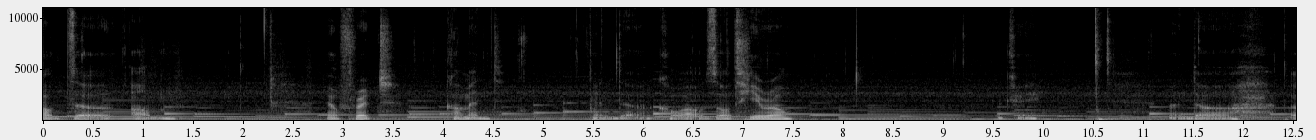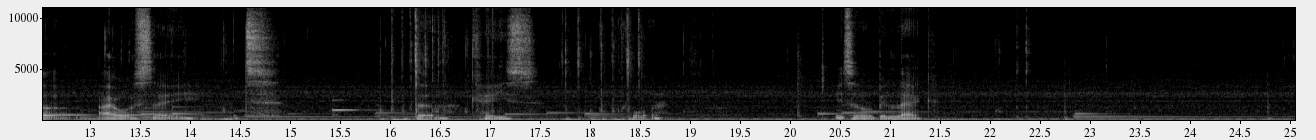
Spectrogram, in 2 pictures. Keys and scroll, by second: 5.2-6.9 typing, 11.1 typing, 12.8-18.7 typing.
